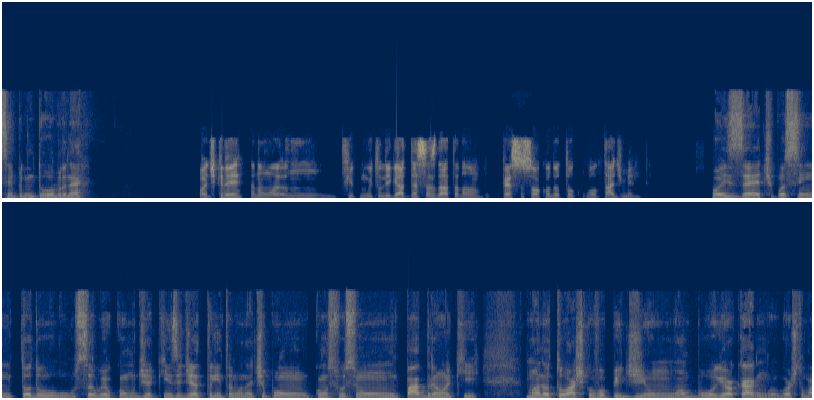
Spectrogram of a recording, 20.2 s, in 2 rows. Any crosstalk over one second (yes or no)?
no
